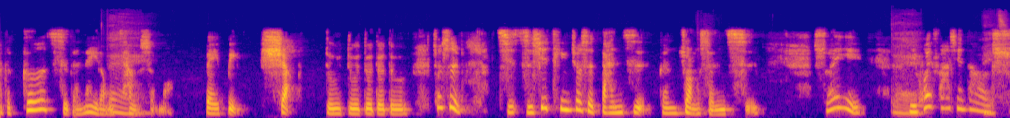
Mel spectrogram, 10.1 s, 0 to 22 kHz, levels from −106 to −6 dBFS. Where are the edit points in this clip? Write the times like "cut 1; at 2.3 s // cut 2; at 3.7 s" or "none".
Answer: none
